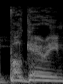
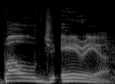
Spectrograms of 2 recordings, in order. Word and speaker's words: Bulgaria: By the way, it's pronounced Bulgaria, not Bulge area.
